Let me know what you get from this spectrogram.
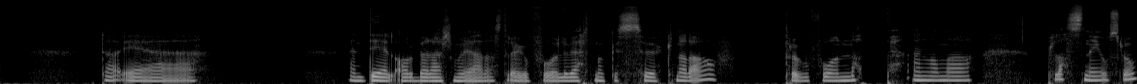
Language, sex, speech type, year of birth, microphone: Norwegian, female, spontaneous, 1985, Sennheiser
